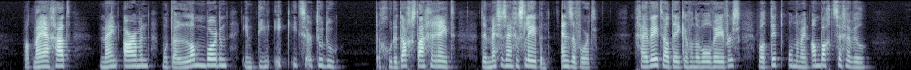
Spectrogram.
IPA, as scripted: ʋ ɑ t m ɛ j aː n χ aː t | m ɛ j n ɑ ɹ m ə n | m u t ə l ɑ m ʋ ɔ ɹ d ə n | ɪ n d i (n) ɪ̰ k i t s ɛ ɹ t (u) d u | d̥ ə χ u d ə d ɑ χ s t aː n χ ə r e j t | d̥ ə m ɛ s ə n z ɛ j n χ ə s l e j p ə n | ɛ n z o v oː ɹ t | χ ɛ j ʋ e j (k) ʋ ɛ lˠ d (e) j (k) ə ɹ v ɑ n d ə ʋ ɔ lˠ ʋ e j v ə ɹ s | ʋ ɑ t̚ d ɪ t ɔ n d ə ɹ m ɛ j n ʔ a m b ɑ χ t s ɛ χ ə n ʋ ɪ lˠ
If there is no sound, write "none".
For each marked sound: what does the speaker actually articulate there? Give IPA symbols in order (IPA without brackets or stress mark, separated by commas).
n, u, t, e, k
